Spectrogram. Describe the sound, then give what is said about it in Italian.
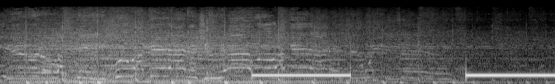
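A telephone line rings with two long, steady electronic tones separated by a short pause, loud, following a stretch of muffled, busy background sound, as a call is placed to a switchboard answered by a woman. “Esiste, una signora che risponde al telefono.”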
